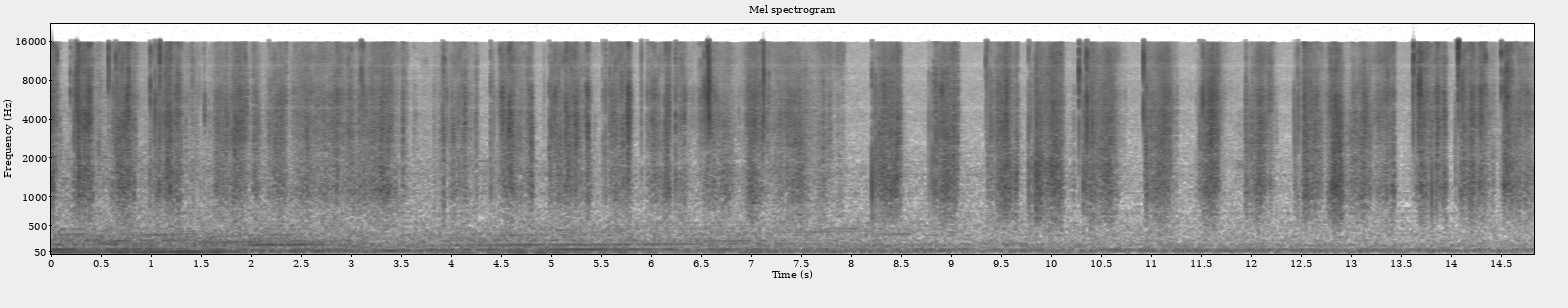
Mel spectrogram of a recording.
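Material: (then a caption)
Cotton fabric. Long black acrylic nails scratch across the chest print of a grey printed cotton-blend fleece sweatshirt worn on the body. The result is a quick, uneven run of dry, crunchy scratching strokes over a steady low rumble.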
